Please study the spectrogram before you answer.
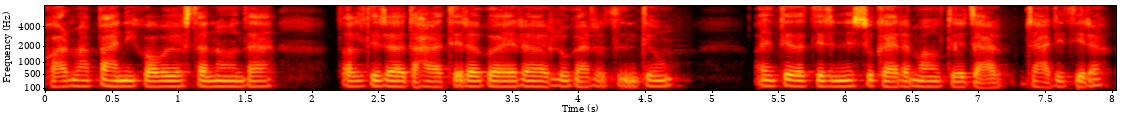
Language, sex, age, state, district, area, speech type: Nepali, female, 60+, West Bengal, Darjeeling, rural, spontaneous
